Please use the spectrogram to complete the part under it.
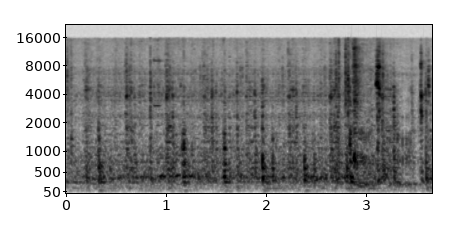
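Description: A sewing machine stitches the edge of a small doll's polka dot dress, a close rapid mechanical chatter of needle strokes and gear clatter running steadily throughout with no talking.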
